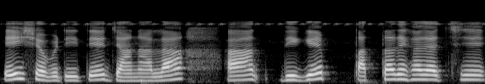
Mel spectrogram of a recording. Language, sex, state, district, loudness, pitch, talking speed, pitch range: Bengali, female, Assam, Hailakandi, -15 LUFS, 215 Hz, 100 wpm, 195-235 Hz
